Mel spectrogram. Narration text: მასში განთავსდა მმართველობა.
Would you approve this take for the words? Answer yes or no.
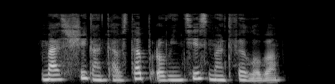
no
